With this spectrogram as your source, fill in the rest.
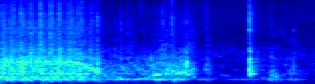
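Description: A sewing machine stitches down jumbled quilt blocks in a steady running buzz for about a second, then stops; a few softer clicks and a sharp handling knock follow at close range, with no talking.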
